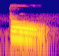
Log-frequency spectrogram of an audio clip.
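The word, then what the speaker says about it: 十: Kemudian kanji nomor 6 yaitu roku, atau juga bisa dibaca mutsu, 6 buah.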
